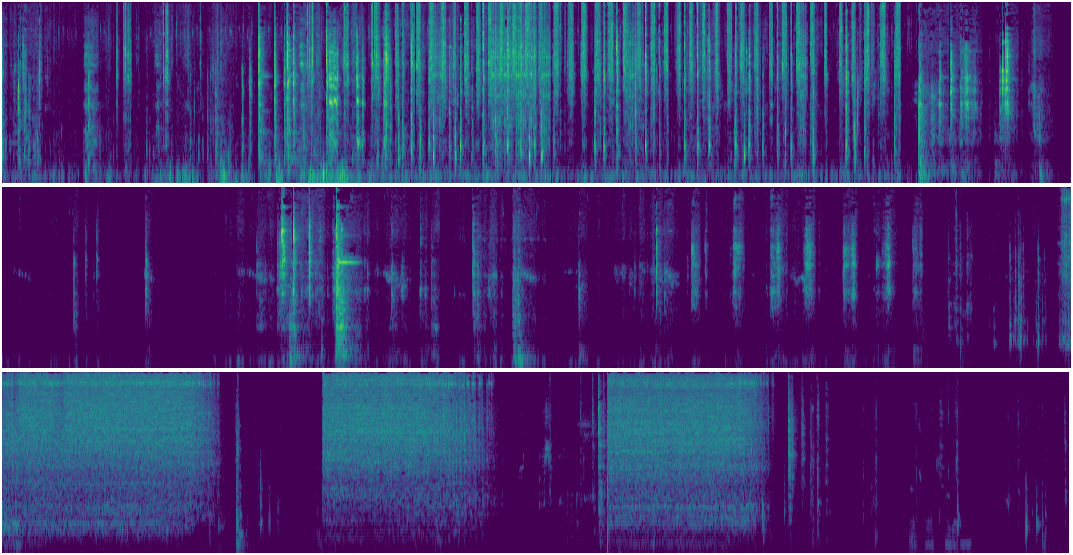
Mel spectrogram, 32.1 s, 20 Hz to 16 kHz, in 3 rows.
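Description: A ratchet wrench clicking rapidly and steadily for the first nine seconds or so as a pulley bolt is worked loose, then scattered clicks and knocks of tools and parts. Near the end a Milwaukee M12 cordless power tool runs three times, about two seconds each.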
